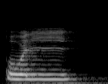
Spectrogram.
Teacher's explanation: Okay, the qaf is elevated while the lam is lowered. I need to round my lips to pronounce the qaf, qu, and then return my lips back to pronounce the lam.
